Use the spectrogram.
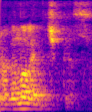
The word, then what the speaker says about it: organolépticas: Isso são propriedades organolépticas, ou simplesmente organolépticas. O P é mudo.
